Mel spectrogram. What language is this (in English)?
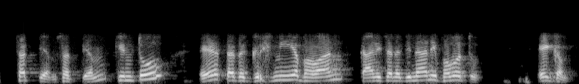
Sanskrit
